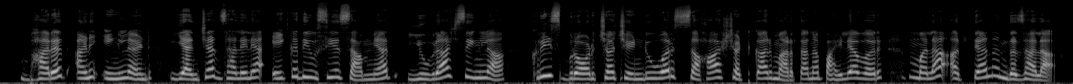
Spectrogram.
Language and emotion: Marathi, happy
